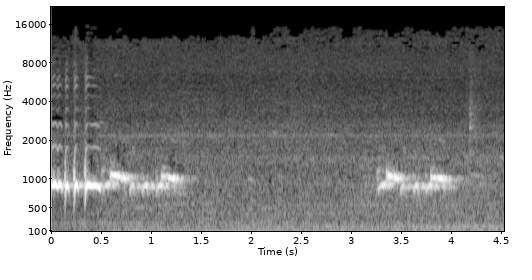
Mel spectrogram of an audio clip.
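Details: Young local zebra dove gives a quick stutter of cooing notes that slides into a wavering tone, with a second quieter wavering phrase later over low background hum.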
